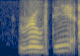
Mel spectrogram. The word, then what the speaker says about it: Ruthie: Okay, your last name is Benton, B-E-N-T-O-N? – Yes. – Okay. And what's your first name again? – Ruthie, R-U-T-H-I-E. Maybe in Leachman. – Can you spell that for me? – L-E-A-C-H-M-A-N. – L-E-A-C-H? – M-A-N.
